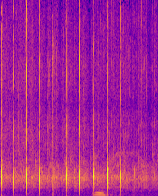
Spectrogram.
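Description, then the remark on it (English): Steady, evenly spaced hand claps, about a dozen sharp beats in quick rhythm, clear, with a brief voice sound partway through, as the audience of Grace Fellowship Church applauds the Lord during morning worship. “Let's hear a round of applause for him.”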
